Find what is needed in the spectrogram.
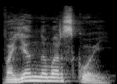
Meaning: naval
- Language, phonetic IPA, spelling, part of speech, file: Russian, [vɐˌjenːə mɐrˈskoj], военно-морской, adjective, Ru-военно-морской.ogg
